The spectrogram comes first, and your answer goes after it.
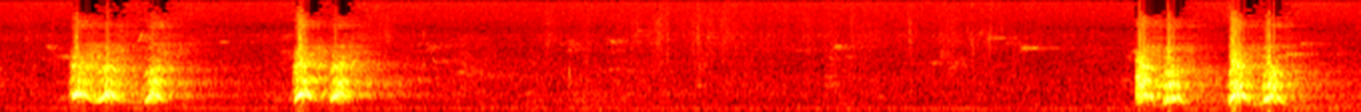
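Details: Backyard encounter between Boeing the Siberian Husky (Ausky) and a deer: two double barks, a long stretch of low humming quiet, then two more rapid double barks near the end.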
